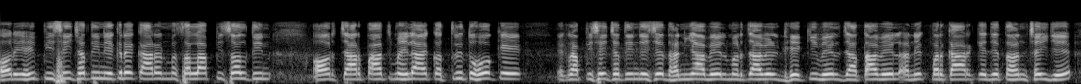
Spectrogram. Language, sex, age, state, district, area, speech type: Maithili, male, 60+, Bihar, Sitamarhi, rural, spontaneous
